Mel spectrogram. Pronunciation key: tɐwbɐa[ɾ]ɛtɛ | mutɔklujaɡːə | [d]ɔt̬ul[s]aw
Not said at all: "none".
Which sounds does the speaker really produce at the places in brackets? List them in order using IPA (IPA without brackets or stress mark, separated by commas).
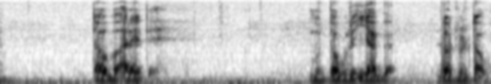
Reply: ɾ, d, t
